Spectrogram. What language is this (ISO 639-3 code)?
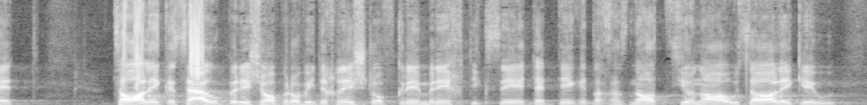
gsw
